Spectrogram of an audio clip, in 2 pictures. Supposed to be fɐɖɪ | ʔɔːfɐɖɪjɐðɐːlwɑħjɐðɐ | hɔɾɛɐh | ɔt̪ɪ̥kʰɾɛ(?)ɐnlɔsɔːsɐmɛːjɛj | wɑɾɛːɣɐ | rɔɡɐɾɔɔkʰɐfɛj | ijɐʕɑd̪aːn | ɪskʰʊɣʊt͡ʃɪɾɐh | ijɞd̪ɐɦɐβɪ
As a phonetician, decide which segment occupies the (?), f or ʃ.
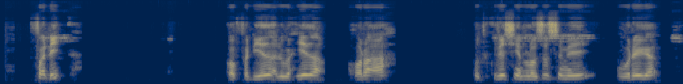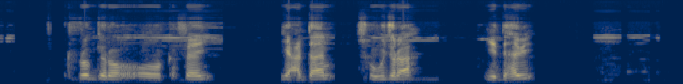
ʃ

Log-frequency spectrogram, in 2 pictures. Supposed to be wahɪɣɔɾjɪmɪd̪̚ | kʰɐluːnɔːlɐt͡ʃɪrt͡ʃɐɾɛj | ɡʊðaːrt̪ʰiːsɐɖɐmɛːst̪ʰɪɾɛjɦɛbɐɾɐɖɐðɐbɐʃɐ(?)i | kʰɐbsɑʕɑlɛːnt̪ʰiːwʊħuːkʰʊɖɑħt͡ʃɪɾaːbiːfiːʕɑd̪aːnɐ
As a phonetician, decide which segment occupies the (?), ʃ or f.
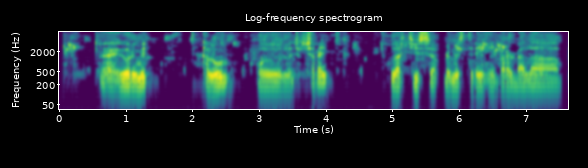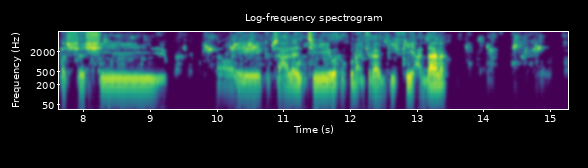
ʃ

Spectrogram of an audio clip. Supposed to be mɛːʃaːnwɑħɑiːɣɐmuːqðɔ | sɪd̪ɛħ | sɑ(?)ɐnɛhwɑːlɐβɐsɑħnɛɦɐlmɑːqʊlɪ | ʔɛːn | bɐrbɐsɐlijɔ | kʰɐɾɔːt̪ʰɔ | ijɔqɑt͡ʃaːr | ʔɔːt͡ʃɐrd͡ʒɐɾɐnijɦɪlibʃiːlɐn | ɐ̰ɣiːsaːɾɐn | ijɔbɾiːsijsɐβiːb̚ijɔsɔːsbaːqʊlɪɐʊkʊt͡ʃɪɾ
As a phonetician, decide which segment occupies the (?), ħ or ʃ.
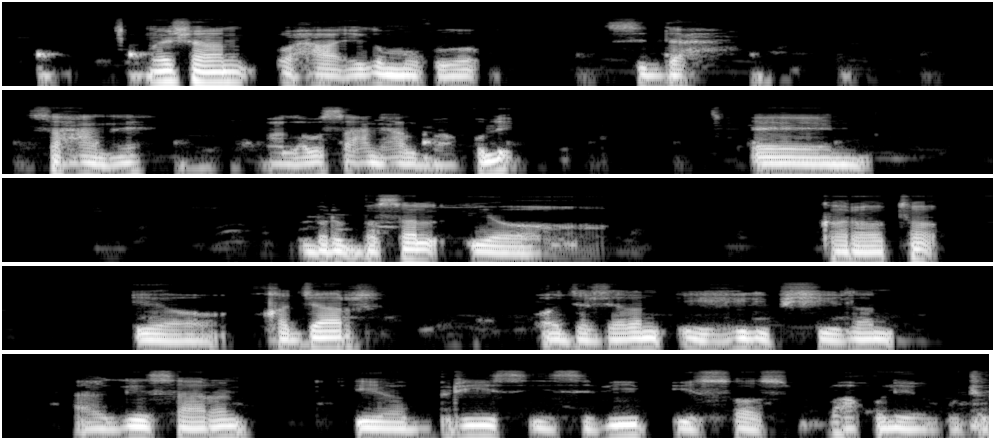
ħ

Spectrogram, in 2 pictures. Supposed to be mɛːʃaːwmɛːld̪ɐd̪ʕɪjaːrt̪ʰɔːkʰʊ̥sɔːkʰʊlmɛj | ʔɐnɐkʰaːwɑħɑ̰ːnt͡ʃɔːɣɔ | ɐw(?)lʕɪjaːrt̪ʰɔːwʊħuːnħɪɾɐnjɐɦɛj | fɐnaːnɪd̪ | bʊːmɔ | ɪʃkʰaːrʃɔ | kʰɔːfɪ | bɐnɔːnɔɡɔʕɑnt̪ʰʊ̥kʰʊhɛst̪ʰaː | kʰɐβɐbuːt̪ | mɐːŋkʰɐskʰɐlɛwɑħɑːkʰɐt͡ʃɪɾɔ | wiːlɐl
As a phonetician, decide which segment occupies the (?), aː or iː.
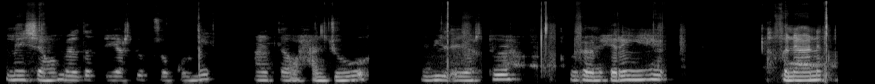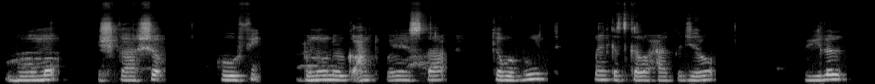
iː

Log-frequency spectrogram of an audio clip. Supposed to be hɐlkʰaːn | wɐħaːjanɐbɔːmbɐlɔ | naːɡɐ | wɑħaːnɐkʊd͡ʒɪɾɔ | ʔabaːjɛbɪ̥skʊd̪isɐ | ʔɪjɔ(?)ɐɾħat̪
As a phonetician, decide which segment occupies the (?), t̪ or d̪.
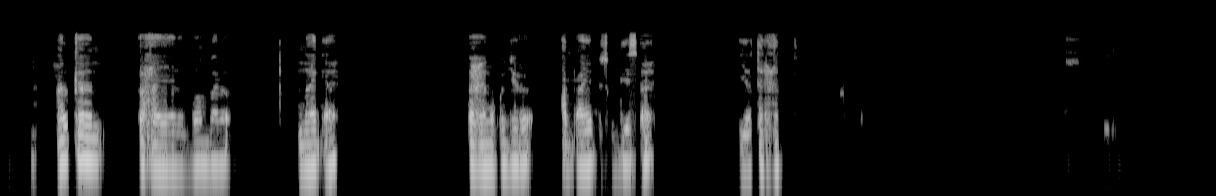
t̪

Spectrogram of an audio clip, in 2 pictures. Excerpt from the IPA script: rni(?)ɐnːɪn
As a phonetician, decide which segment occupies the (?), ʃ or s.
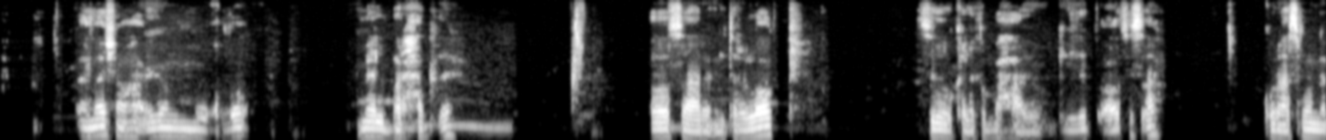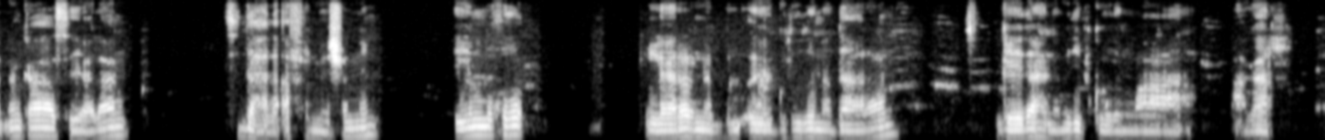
ʃ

